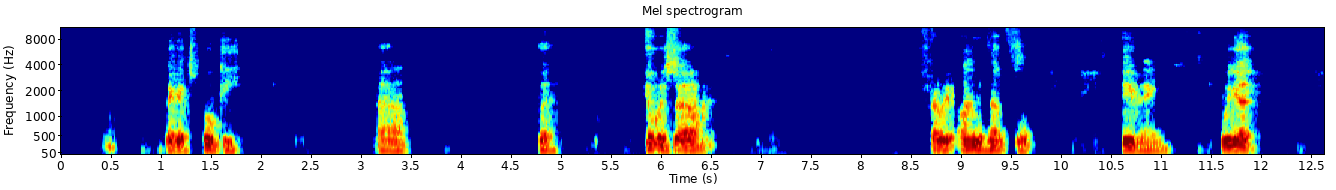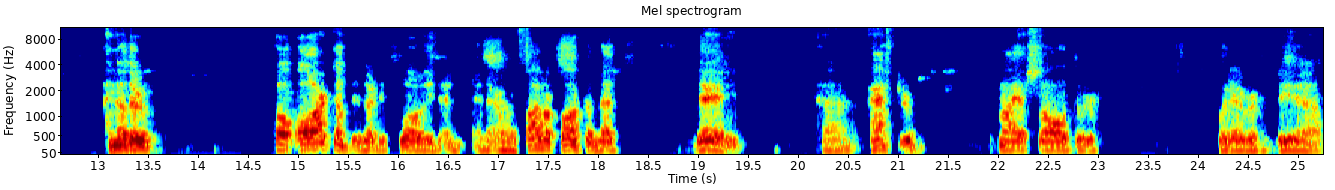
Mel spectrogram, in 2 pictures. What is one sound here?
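An elderly man speaks calmly over an online call, with pauses.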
